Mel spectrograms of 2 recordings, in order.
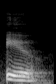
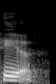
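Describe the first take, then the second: First: The word starts with a vowel, no h sound. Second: The word starts with a clear h sound. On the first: The speaker calls it right. "This एच is somewhat silent and again this is also uttered as एयर" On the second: The speaker calls it wrong. "कई लोग इस एच को भी openly बोलते हैं और बोलते हैं हेयर। It is not हेयर"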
